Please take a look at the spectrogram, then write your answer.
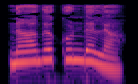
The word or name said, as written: ನಾಗಕುಂಡಲ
